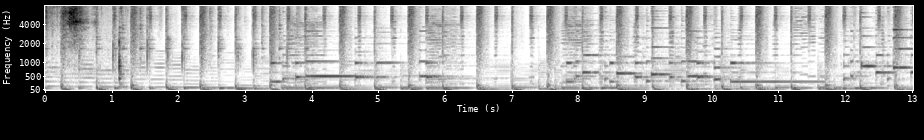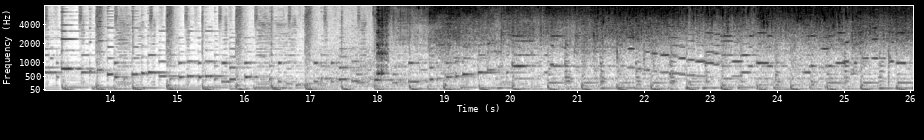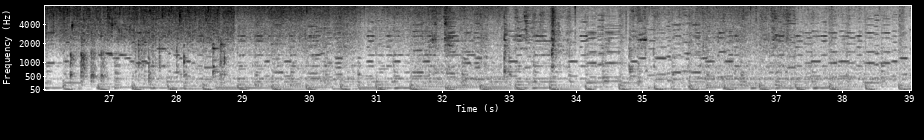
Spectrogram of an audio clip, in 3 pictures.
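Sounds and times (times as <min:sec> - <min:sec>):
butter sizzling in a skillet: 0:00.0 - 0:00.8, 0:17.9 - 0:39.0.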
